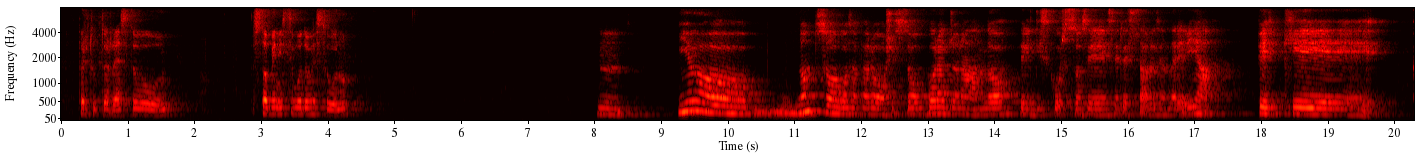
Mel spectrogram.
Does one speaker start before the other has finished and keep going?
No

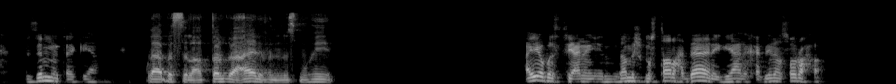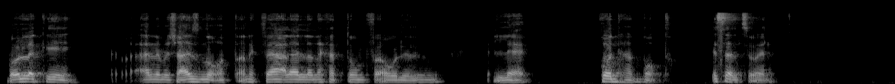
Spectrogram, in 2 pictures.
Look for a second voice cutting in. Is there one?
No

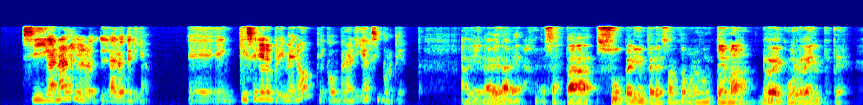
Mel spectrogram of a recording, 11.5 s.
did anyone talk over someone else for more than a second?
No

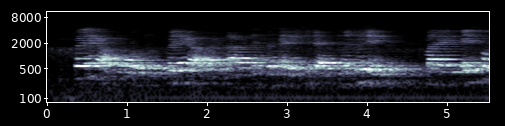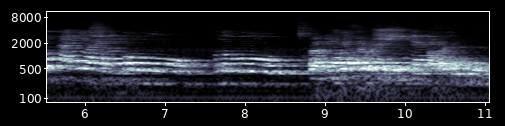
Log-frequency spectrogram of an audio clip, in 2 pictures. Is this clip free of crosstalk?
No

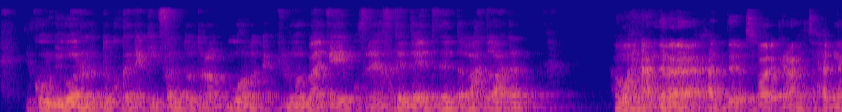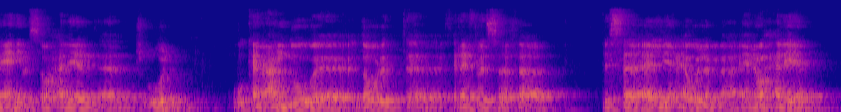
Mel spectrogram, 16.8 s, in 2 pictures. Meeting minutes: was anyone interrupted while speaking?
No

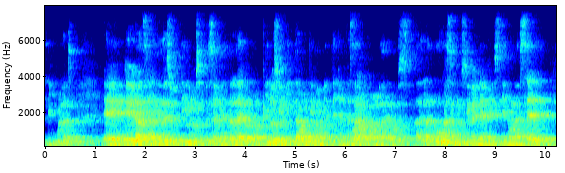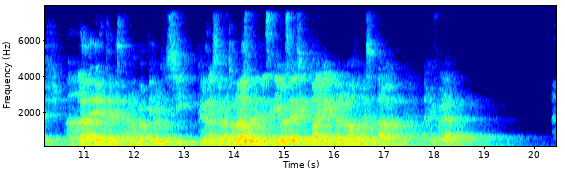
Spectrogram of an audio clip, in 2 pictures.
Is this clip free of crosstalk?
No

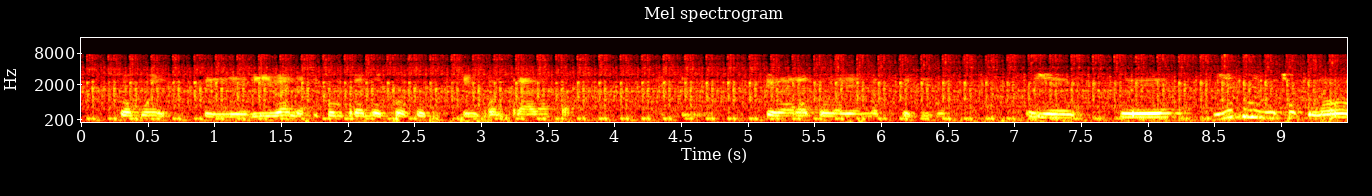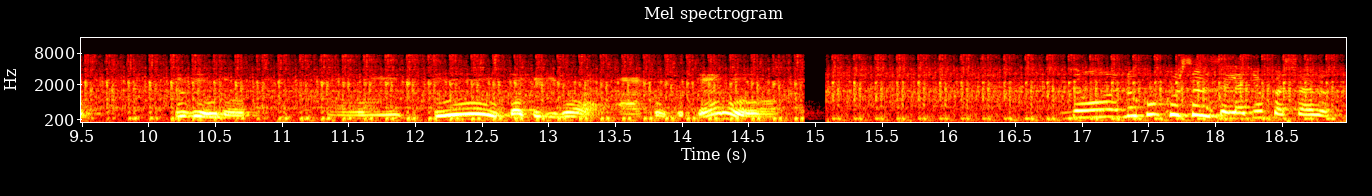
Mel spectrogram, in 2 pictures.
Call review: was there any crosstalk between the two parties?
No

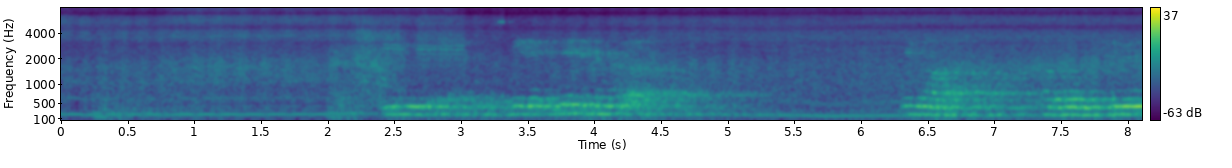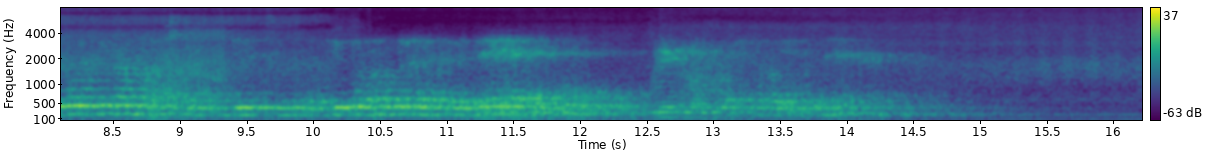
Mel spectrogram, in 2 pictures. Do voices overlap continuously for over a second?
No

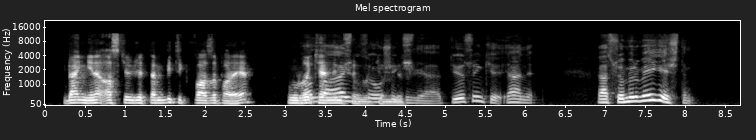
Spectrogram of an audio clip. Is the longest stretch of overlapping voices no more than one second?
No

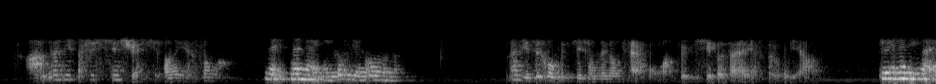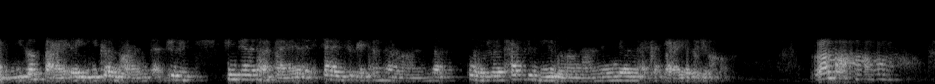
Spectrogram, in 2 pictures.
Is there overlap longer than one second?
No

